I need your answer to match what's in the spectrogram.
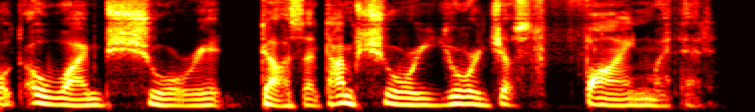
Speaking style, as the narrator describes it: she growled

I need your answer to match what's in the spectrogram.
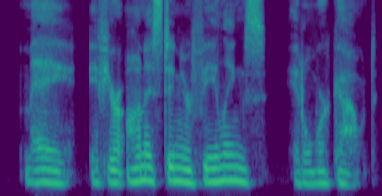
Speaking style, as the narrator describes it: Gregory said softly

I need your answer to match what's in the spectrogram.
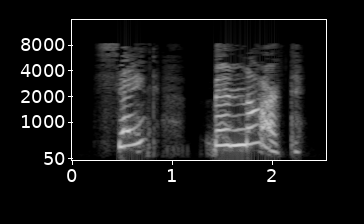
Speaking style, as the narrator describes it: Tad cried

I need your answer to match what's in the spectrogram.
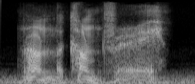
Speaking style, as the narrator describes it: Thurfian said grimly

